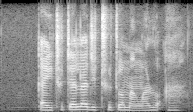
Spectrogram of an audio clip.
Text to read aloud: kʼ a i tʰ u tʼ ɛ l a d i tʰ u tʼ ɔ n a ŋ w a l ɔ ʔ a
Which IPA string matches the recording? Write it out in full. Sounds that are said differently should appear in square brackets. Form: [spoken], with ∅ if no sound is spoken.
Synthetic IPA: kʼ a i tʰ u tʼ ɛ l a d i tʰ u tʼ ɔ [m] a ŋ w a l ɔ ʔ a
